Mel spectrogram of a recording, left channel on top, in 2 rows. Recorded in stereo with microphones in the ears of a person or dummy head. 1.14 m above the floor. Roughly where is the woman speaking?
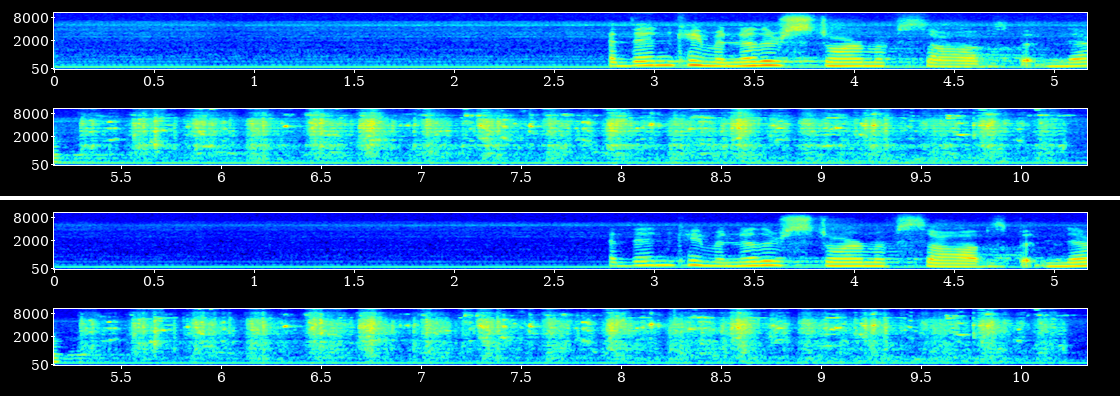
Left.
